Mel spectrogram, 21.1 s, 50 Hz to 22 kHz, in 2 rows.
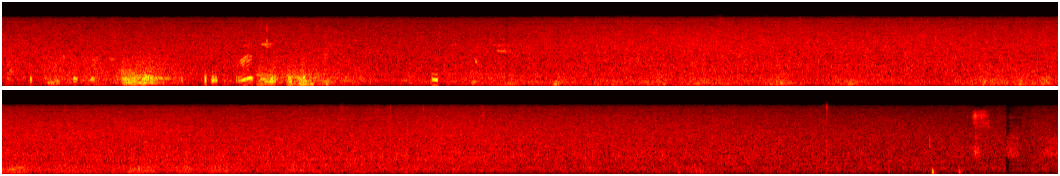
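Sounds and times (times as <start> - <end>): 
faint rumble of thunder: 0.0 - 21.1
steady dense rain hissing: 0.0 - 21.1.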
